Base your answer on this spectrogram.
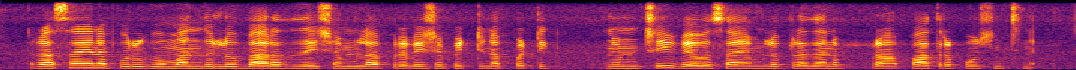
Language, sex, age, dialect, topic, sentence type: Telugu, female, 31-35, Telangana, agriculture, statement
